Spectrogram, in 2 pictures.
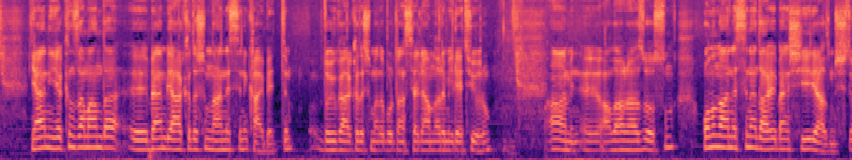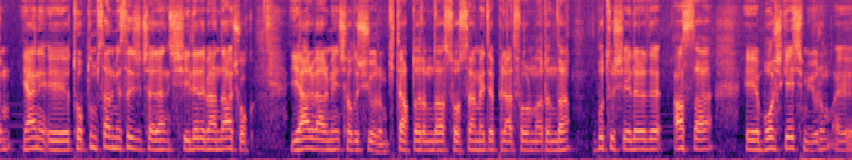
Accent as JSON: {"language": "Turkish", "town": "Bağcılar", "region": "Istanbul", "country": "Turkey", "tie": "born there", "said": "2002 İstanbul Bağcılar doğumluyum."}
